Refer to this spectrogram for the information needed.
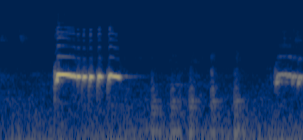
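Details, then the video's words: Melodious local zebra dove cooing: one loud rolling phrase of rapid pulsed notes that fades into a soft trill, then faint ticking sounds, and a second coo starting at the end. "Perkutut LOKAL SUARA MERDU"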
